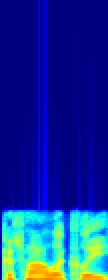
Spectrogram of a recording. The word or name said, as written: catholically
